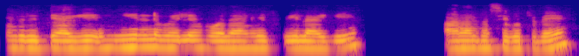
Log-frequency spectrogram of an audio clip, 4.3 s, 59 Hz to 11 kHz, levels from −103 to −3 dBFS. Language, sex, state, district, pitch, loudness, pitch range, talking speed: Kannada, male, Karnataka, Bijapur, 125 Hz, -25 LUFS, 125-130 Hz, 125 wpm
